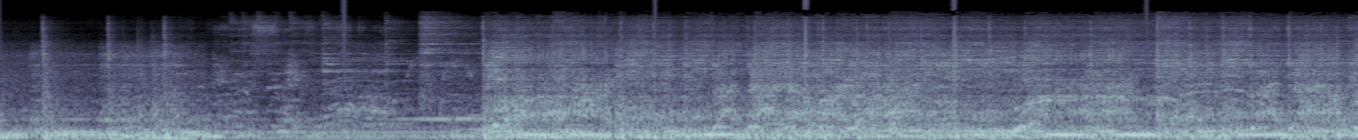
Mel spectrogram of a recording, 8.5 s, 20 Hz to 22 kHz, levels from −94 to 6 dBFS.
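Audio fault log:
2.14, 4.09, 5.03, 5.96 and 7.16 s: bit error spikes. Flipped bits throw one to a few samples to a power-of-two value and back, giving sharp broadband ticks unrelated to the sound, loudest at 5.03 and 5.96 s (about -2 dBFS) and faintest at 4.09 and 7.16 s (about -14 dBFS).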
